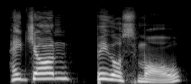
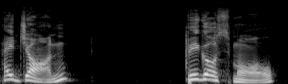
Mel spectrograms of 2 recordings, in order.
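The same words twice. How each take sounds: First: John runs straight into big or small. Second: There is a clear pause after John.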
